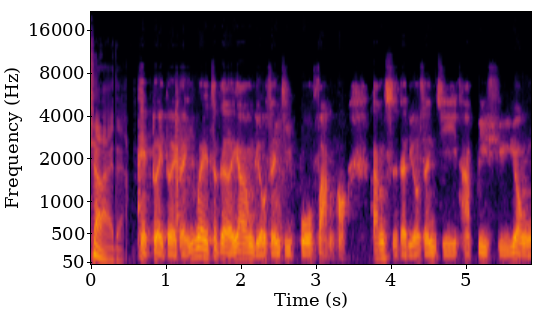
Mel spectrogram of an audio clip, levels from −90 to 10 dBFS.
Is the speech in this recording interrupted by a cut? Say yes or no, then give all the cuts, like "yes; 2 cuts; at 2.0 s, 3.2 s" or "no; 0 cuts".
no; 0 cuts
